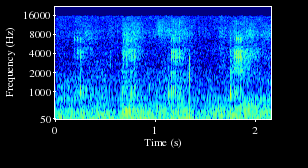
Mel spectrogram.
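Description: Faint clicks of a computer mouse's scroll wheel, a series of short ticks about every half second, as the wheel is turned notch by notch to zoom in.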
